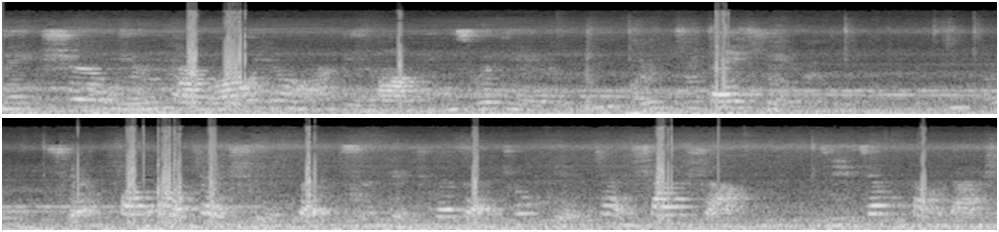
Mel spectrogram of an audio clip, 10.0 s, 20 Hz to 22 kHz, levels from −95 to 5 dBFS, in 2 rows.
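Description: Integer overflow cracks the loud passages at 0.93 to 1.21 s, 1.98 s, 3.56 to 3.63 s, 5.35 to 6.04 s, 6.49 to 6.53 s, 7.33 to 7.35 s, 8.25 to 8.55 s and 9.57 s. Peaks are driven about 2 to 6 dB past the integer limit. Instead of stopping at full scale, they wrap to the opposite sign. Each wrapped peak jumps across the whole range. The result is harsh, violent cracks, far sharper than clipping.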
